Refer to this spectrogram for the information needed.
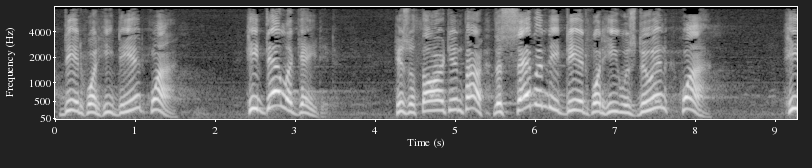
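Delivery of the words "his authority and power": ordinary delivery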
